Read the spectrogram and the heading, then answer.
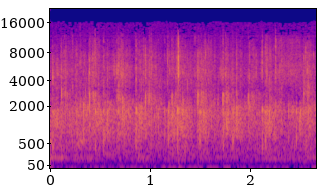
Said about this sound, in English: So you don't have to clap, but if you feel that you want to clap, you can clap.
